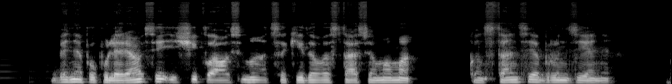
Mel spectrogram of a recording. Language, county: Lithuanian, Klaipėda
